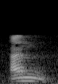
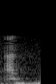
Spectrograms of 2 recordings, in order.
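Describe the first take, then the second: First: A short nasal hum lingers at the end. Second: The sound cuts off abruptly at the end. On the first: The speaker calls it right. "Tapi ada gunahnya sedikit" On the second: The speaker calls it wrong. "jadi enggak langsung mati suaranya. ... Enggak seperti itu"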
